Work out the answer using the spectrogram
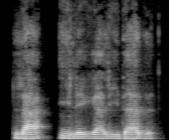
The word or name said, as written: La ilegalidad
